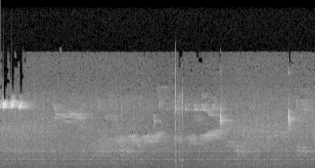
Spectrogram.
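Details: One of two Blackpoll Warblers bathing in a stream in Fairfax Station, Virginia, gives three very high, thin, quick notes, then a couple of isolated high ticks, over rushing water.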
